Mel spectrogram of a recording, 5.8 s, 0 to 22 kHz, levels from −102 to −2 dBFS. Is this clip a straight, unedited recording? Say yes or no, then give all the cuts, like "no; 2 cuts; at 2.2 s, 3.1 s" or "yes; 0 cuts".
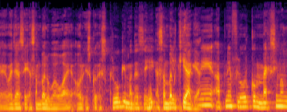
no; 1 cut; at 4.0 s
